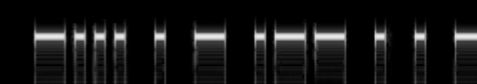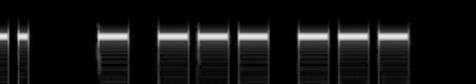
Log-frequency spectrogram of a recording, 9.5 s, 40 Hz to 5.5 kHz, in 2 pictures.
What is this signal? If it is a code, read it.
Morse code, heard as a keyed tone, about 12 wpm, 650 Hz. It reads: BETWEEN TOO
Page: Engelske ord 12 wpm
